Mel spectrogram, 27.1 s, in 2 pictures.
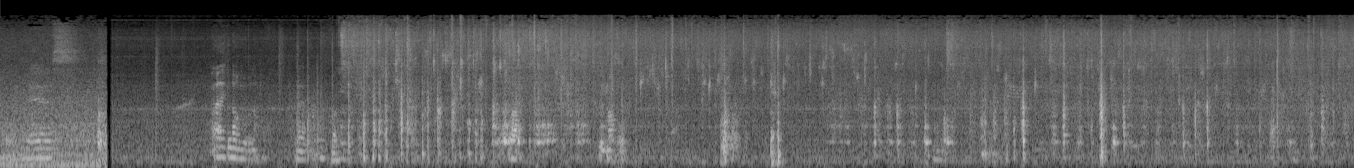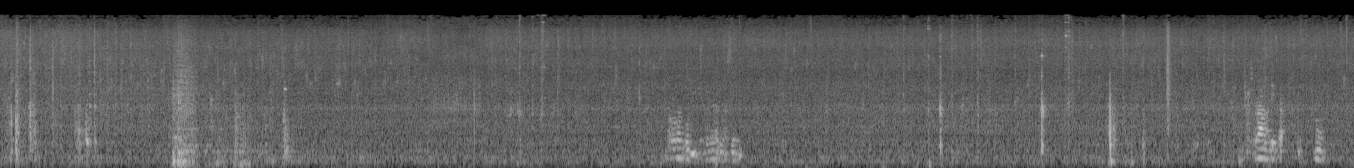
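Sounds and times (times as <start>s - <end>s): garlic and onion sizzling in oil: 3.2s - 27.0s
spatula scraping and tapping pan: 3.4s - 6.4s, 7.1s - 14.7s.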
